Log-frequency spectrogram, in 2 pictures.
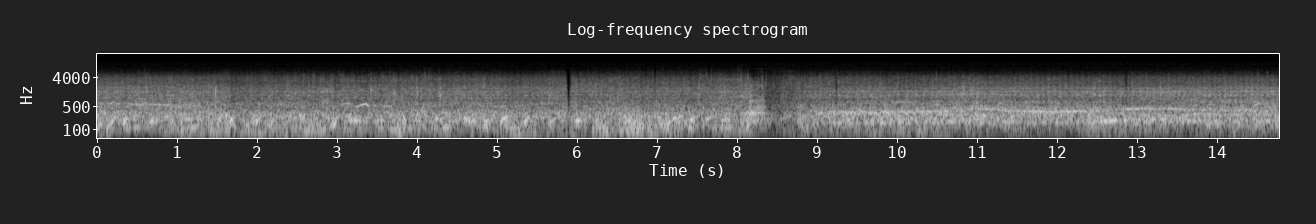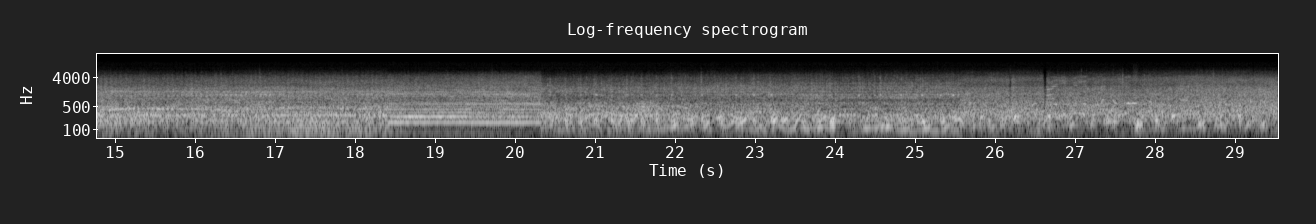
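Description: A boat's motor running steadily, heard with wind noise on the microphone. There is a brief dropout about eight seconds in and a short pitched sound about two-thirds of the way through.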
